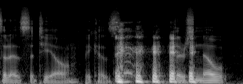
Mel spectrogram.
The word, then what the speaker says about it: Sottile: should be a c in there but i pronounce it as sateal because there's no it's a silency that would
